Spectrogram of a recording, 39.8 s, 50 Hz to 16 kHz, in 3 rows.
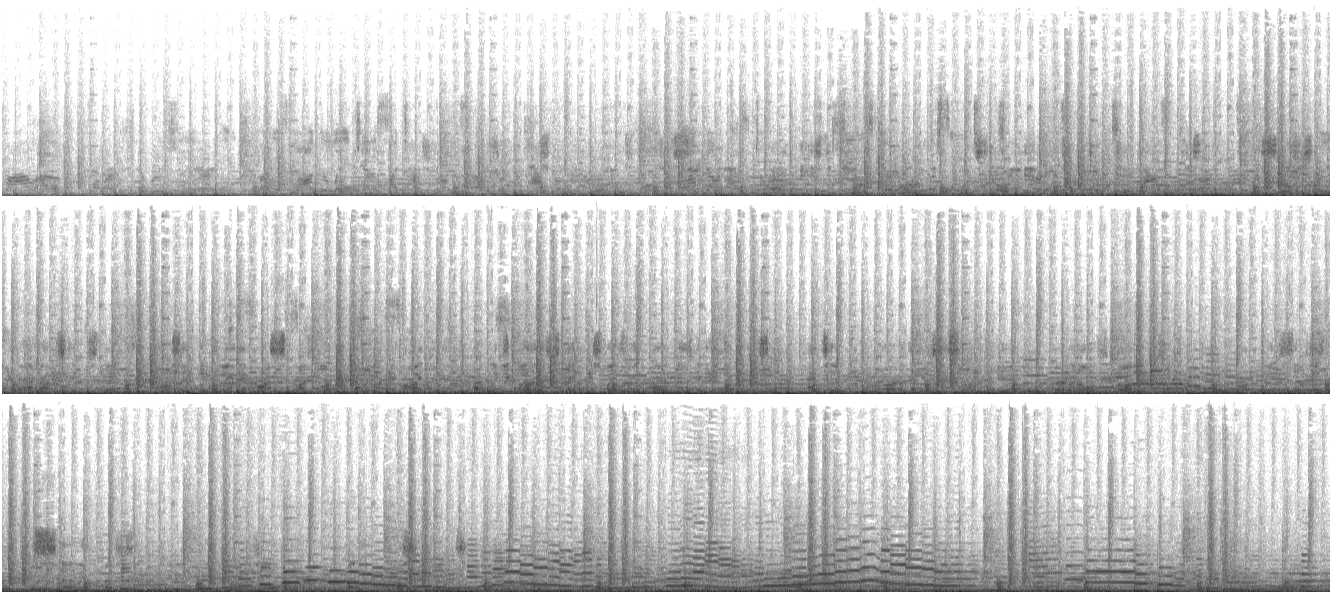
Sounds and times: Speech: 0.0 - 29.4, 30.1 - 35.7
House music: 0.0 - 39.8.

